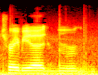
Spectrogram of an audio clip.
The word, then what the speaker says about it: Trabia: want to say that it's obvious that Trabia rhymes with the piece of the female anatomy and I'll let you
